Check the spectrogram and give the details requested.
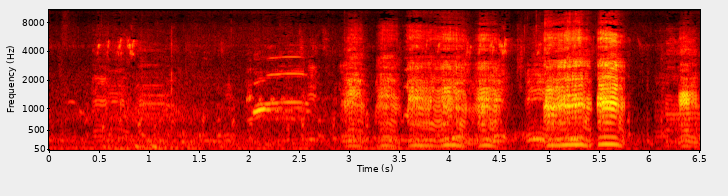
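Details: A pair of African geese in a backyard with other waterbirds, giving deep, harsh honks in an irregular series of about six calls. Higher, thinner calls from other birds come earlier in the recording.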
